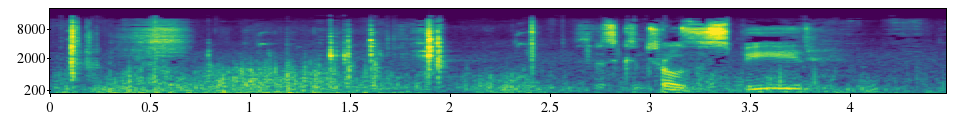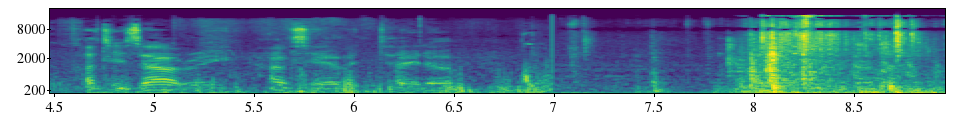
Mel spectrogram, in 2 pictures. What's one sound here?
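A windlass ratchet clicks as a handle is cranked.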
